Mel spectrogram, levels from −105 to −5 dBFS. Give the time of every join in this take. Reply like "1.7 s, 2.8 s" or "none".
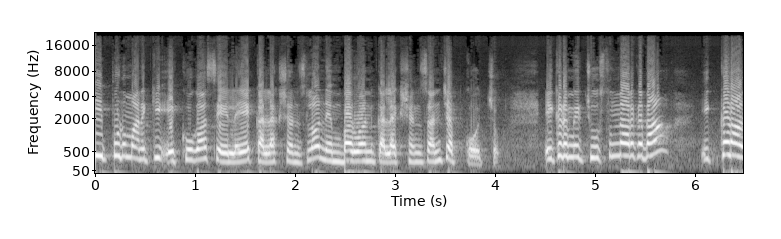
none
